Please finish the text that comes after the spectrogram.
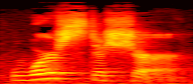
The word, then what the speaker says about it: Worcestershire: The correct pronunciation is Worcestershire.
